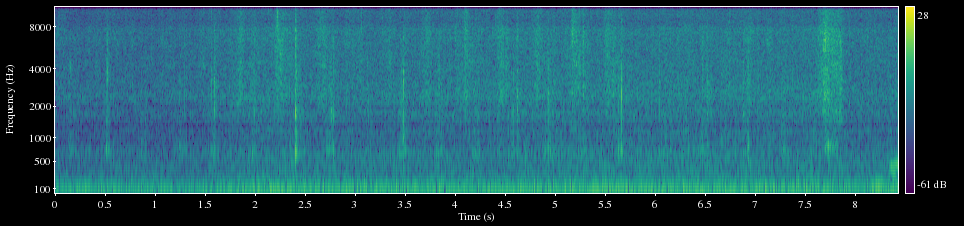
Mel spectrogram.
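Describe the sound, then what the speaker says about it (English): Onion and garlic sweat gently in an oiled pan with salt and pepper, a steady close sizzle with occasional stirring scrapes and crackles throughout. "You just want to sweat the onion and garlic off."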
